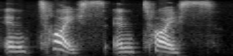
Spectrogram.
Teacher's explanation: emphasis on the second syllable there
